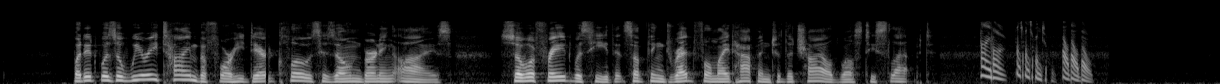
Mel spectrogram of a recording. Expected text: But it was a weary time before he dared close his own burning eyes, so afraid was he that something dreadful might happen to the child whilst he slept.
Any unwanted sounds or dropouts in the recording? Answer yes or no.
yes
